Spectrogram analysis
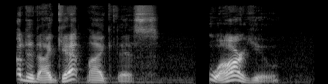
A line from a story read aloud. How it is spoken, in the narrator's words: in a more panicky tone, she continued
